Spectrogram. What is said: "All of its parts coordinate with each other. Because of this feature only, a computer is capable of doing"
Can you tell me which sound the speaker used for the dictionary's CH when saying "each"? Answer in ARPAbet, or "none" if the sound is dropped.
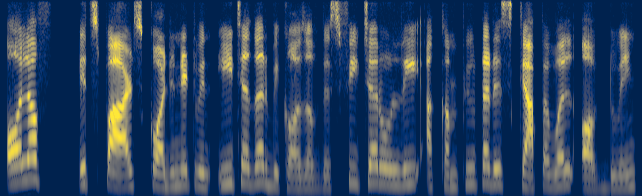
CH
